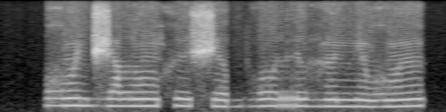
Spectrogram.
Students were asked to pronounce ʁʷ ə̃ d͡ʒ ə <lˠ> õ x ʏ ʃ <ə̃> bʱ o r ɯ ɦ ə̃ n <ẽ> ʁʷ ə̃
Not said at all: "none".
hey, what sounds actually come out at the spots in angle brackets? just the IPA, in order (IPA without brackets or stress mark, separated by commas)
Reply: lˠ, ə, ẽ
